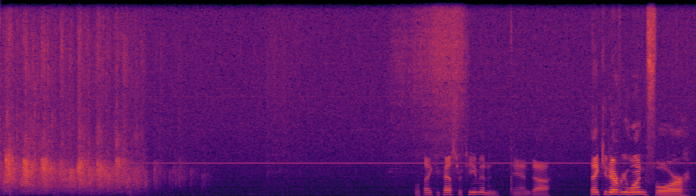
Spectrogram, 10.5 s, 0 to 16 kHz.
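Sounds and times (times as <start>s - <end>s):
audience applauding at a Passover presentation: 0.0s - 3.2s
speech: 6.2s - 10.4s.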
